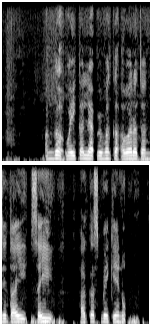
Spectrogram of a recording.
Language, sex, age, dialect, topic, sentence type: Kannada, male, 18-24, Dharwad Kannada, banking, statement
